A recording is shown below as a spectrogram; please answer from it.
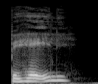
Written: behagelig

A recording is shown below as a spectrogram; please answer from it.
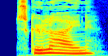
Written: skylregn

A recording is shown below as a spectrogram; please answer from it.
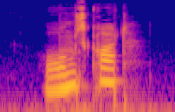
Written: rumskrot

